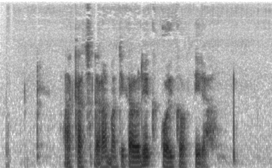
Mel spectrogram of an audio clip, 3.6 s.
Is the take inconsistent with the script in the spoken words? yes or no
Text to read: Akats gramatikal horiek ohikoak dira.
no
